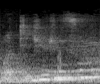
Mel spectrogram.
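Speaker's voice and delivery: high, offended disbelief; mock indignant. Actor retells a fan's remark, mock outrage. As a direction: act insulted, playfully. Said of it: "And I was like".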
